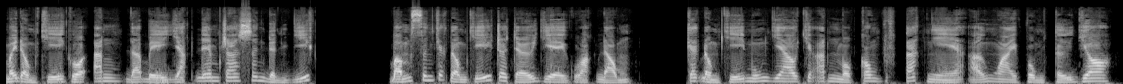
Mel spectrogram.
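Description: A man reading a story aloud in a scripted, expressive narration, lifting his pitch on emotional phrases. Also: unhurried.

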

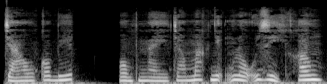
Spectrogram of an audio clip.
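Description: A commanding old grandfather's spirit from a spoken storybook, grave and slow with the children he scolds, voiced by a woman. The voice is husky and close, with a dry, dead sound around it. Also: on the low side, warm tone, dry recording. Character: stern caring old grandfather ghost.

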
